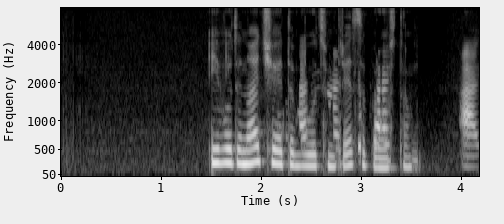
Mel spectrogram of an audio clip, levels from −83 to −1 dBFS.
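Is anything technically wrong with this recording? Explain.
Yes, two things. From 1.62 to 1.68 s there's a faint echo leak, a copy of the speech trailing by 167 ms at roughly 35 dB down, likely a far-end loudspeaker echo the canceller missed. From 1.98 to 3.61 s the speech is suppressed in double talk, dipping and cutting out in pieces, very deeply at worst, for about a second and a half in total, likely because the canceller turned everything down while both sides talked.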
